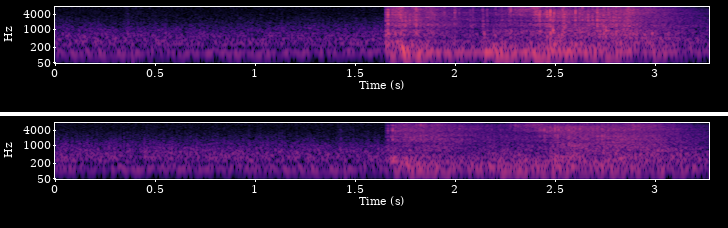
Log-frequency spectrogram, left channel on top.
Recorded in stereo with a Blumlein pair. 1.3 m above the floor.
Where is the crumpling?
35° left, 4 m.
